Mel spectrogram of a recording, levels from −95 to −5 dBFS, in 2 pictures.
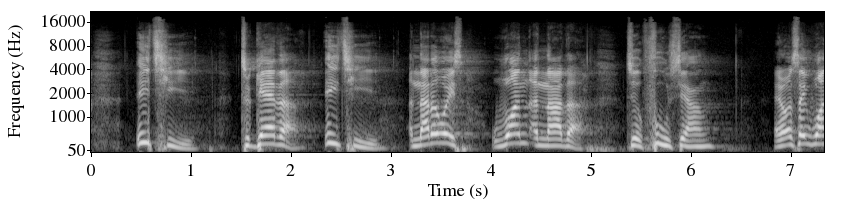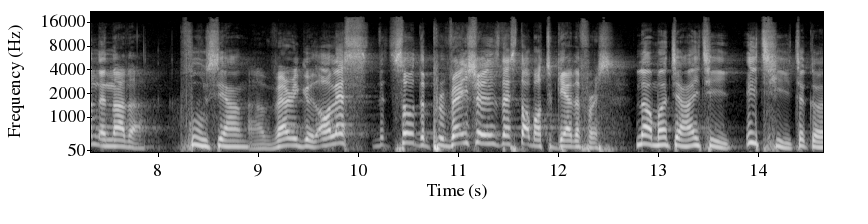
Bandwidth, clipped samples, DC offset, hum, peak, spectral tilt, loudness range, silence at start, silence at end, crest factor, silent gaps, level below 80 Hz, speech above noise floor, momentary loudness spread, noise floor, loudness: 19 kHz; under 0.1%; under 0.1%; none; -4 dBFS; -3 dB/octave; 2 LU; 0.05 s; 0 s; 20 dB; none; -52 dBFS; 36 dB; 11 LU; -60 dBFS; -23 LUFS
